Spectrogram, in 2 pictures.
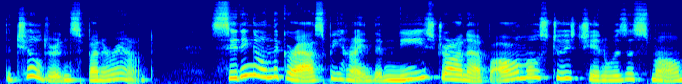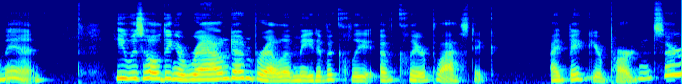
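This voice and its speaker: Lady reading a kids' book, slow and easy, very creaky gravelly voice. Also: fairly high pitch, lively intonation, mellow. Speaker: audiobook reader. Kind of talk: storybook narration.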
